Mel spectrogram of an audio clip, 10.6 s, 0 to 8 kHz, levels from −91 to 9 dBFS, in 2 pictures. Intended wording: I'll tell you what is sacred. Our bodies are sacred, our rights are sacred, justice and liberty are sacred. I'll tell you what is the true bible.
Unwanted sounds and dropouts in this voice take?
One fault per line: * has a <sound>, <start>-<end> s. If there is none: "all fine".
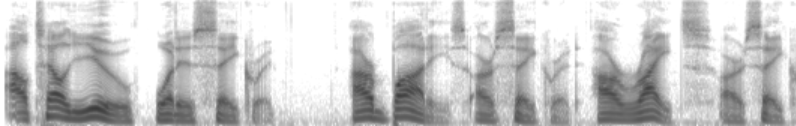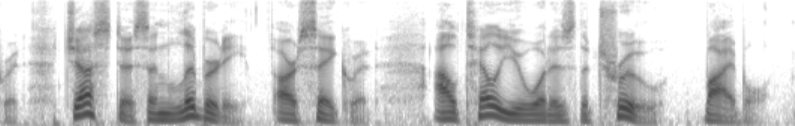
all fine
